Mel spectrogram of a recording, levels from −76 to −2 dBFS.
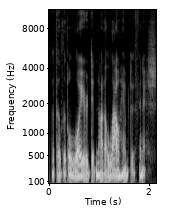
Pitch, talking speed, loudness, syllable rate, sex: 185 Hz, 280 wpm, -20 LUFS, 6.8 syllables/s, female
